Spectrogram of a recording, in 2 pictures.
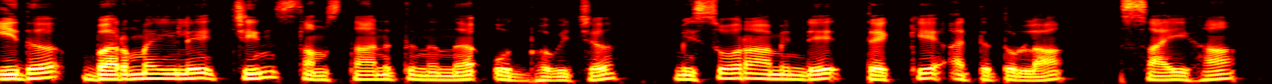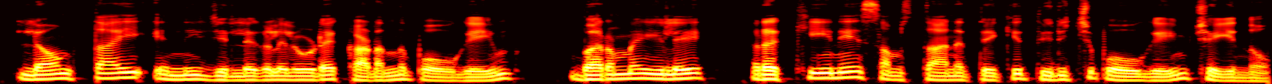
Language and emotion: Malayalam, neutral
